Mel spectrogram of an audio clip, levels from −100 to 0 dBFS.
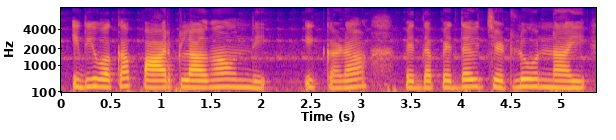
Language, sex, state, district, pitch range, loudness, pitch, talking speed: Telugu, female, Telangana, Hyderabad, 195-215 Hz, -18 LUFS, 205 Hz, 100 wpm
